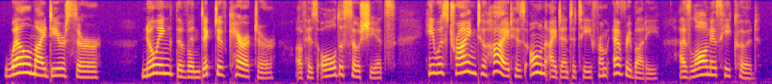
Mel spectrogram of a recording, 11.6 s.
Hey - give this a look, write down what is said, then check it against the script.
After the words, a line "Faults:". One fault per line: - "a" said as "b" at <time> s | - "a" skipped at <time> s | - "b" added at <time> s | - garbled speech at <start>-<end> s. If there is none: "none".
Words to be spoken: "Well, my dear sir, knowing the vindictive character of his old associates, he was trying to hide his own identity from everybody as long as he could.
"Well, my dear sir, knowing the vindictive character of his old associates, he was trying to hide his own identity from everybody as long as he could.
Faults:
none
